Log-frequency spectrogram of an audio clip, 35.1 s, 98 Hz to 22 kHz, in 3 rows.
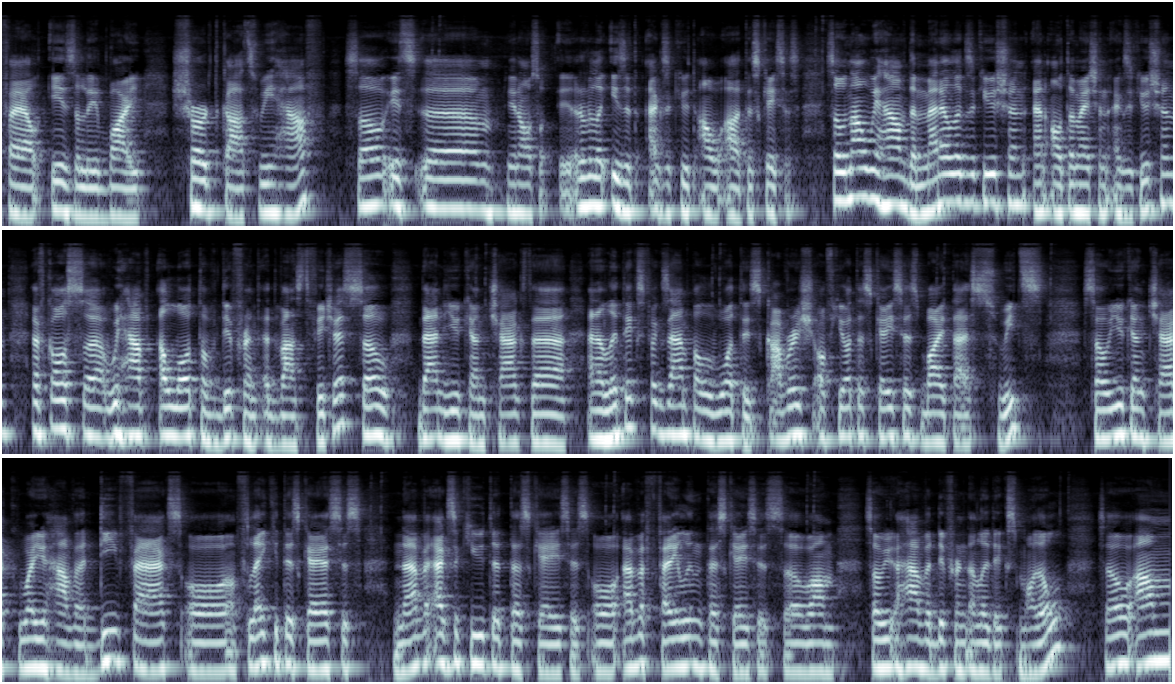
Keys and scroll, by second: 0.2 super+Return, 0.6 super+u.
